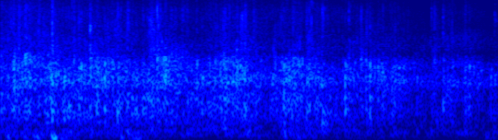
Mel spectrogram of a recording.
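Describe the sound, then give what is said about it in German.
An audience in Reutlingen claps steadily, a dense wash of many hands applauding at an even, sustained level for a couple of seconds with no voices standing out. “Herzlichen Applaus.”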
